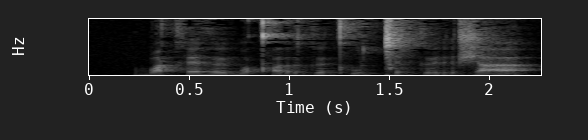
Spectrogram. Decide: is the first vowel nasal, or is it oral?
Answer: oral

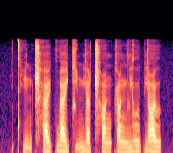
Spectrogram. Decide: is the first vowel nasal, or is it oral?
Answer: oral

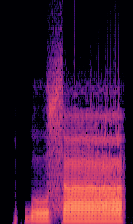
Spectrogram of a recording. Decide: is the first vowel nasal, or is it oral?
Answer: oral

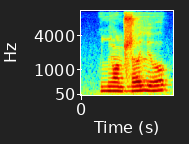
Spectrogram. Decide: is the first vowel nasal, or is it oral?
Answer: nasal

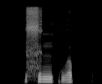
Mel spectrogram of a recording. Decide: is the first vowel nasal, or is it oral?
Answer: oral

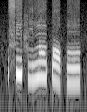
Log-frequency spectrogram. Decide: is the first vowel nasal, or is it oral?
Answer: nasal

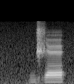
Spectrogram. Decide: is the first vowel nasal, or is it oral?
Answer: oral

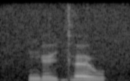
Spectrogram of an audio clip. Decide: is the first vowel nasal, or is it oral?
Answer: oral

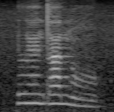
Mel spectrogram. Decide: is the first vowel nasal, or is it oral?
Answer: nasal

